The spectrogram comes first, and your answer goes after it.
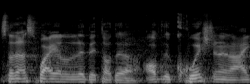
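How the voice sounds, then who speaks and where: A man with a French accent speaks at a very fast pace and medium pitch. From France. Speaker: audience member asking a question. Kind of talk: audience question at live panel. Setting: live event with audience. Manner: halting.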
